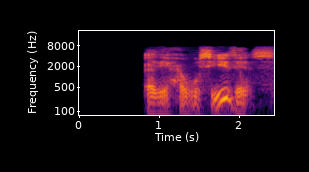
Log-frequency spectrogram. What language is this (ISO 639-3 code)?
kab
